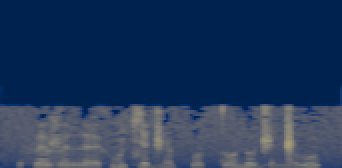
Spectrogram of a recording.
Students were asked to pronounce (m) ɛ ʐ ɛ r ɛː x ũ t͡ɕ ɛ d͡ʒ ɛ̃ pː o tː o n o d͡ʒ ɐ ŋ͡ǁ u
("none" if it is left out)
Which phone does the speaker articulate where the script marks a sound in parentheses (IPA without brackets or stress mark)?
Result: f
